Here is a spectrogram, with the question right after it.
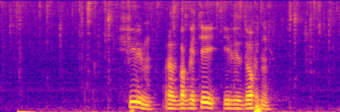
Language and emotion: Russian, neutral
